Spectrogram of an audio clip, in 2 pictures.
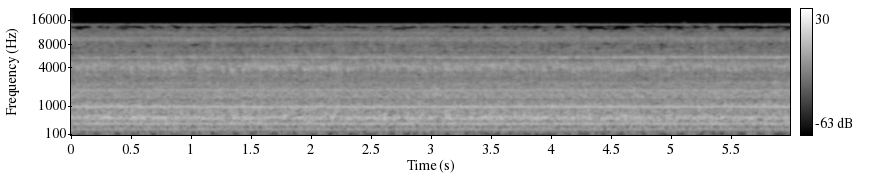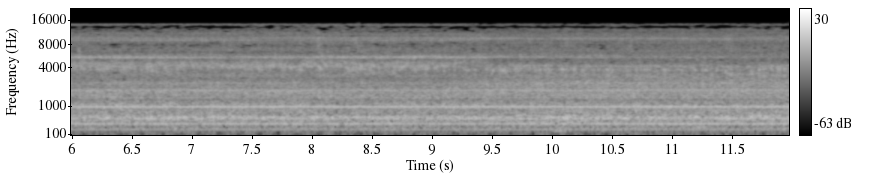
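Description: Steady whirring motor hum with a faint whine, consistent with a nebulizer compressor running during asthma treatment.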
